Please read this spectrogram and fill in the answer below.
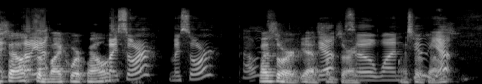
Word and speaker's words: Mysore: Is that how you pronounce it? You're moving. I'm moving two south of my core palace. Mysore?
